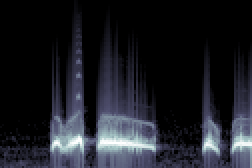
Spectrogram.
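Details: Cooing of a spotted dove kept as a lure to excite other doves, thổ voice style: a rolling two-part opening note and a drawn-out steady coo, then the phrase starts again before cutting off.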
